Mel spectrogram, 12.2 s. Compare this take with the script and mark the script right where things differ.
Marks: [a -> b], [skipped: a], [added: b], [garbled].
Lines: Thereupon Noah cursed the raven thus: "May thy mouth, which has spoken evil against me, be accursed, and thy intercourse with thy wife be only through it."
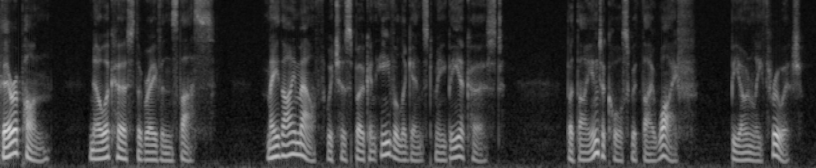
Thereupon Noah cursed the [raven -> ravens] thus: "May thy mouth, which has spoken evil against me, be accursed, [and -> but] thy intercourse with thy wife be only through it."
